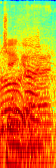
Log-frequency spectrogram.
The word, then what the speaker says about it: Django: Dang it, Django. The J is silent.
